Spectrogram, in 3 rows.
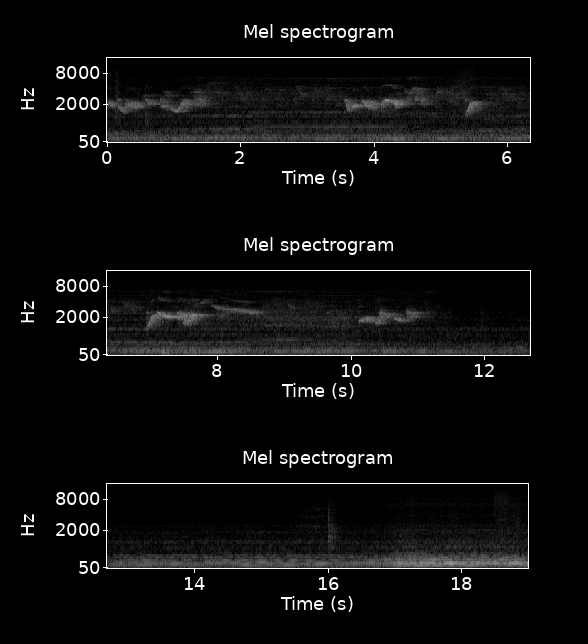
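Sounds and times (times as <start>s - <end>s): songbird chirping: 0.0s - 12.0s
faint low hum: 7.9s - 19.0s.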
